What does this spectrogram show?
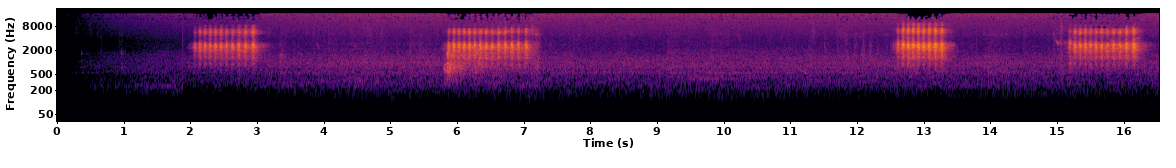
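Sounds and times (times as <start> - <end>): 
bird piping call: 2.0 - 3.2, 5.8 - 7.3, 12.6 - 13.5, 15.0 - 16.4.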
